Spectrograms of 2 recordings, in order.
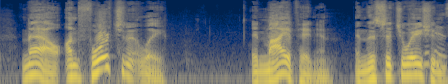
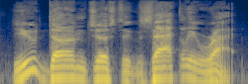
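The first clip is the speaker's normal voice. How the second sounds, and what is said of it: Put-on country accent. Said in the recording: “your little country accent thing”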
